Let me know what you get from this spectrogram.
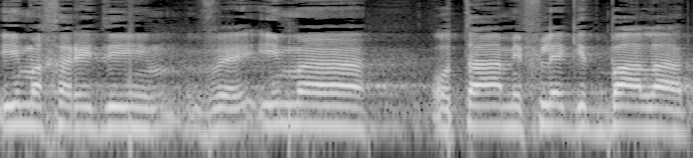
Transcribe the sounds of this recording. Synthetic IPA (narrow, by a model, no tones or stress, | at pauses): imaχaɾed̪imveʔima | ot̪amifleɡet̪bala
